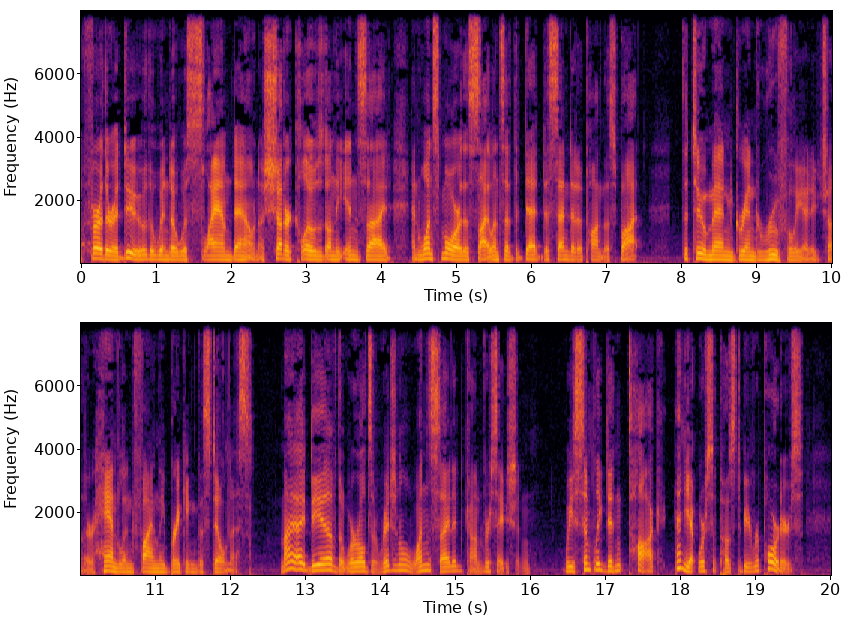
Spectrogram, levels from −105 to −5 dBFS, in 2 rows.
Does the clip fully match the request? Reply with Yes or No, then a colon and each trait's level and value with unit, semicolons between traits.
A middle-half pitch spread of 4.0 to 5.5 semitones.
No: average, 3.5 semitones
